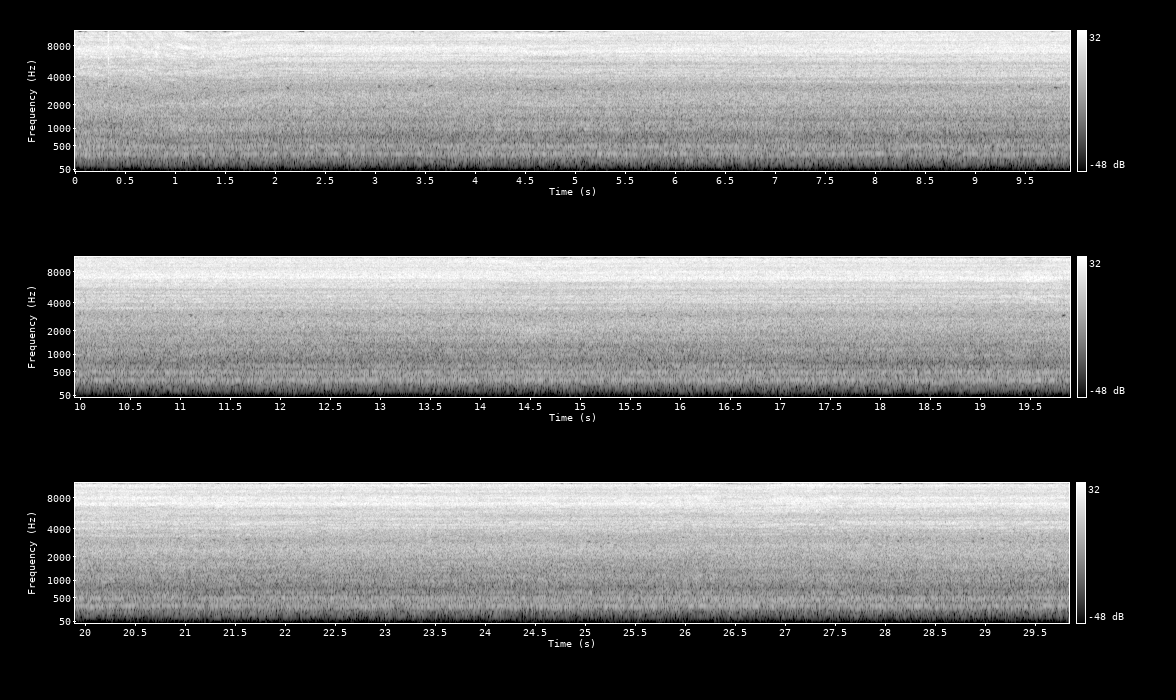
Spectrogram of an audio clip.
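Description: Optimus Crux canister gas stove burning at full gas: a steady, loud hiss and rush from the burner.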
